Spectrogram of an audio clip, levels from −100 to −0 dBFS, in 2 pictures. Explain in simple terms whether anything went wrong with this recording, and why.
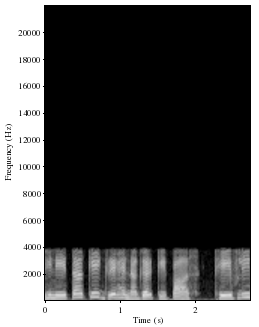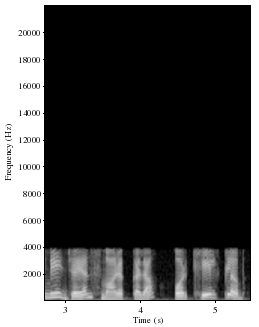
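Nothing stood out when listening: the speech has the narrow, phone-line sound of ordinary telephone coding, which is simply how that format carries sound.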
